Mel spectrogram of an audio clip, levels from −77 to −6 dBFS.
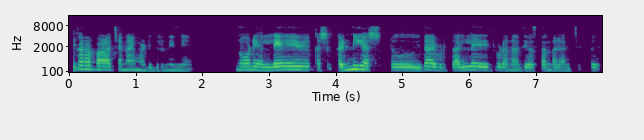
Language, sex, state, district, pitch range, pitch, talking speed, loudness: Kannada, female, Karnataka, Bellary, 175-200 Hz, 185 Hz, 105 wpm, -26 LUFS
